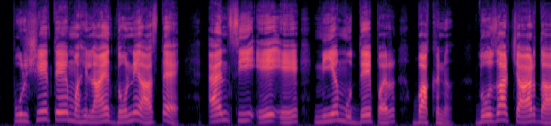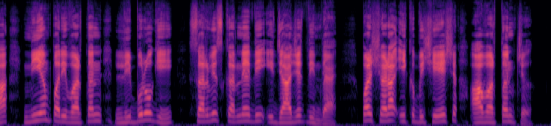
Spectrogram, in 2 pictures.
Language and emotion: Dogri, neutral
